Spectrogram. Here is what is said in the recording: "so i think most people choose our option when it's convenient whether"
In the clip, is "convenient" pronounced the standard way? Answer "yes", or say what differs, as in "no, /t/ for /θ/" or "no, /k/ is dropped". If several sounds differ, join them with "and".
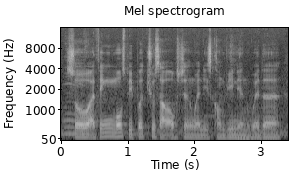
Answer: yes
